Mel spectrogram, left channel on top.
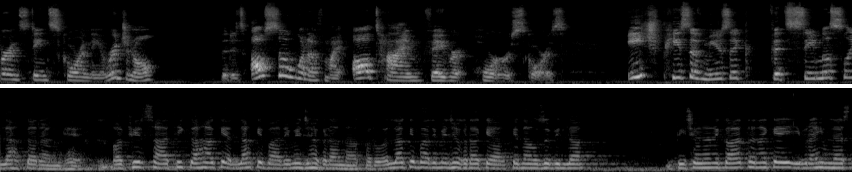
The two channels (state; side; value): different; both; correlation 0.01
